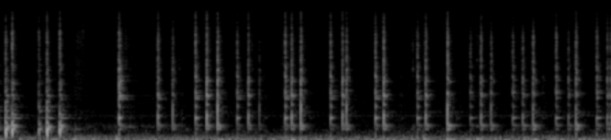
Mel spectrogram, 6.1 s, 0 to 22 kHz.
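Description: Fingertips tap quickly on the lid and side of a hollow, hand-sized printed metal Pokémon card tin held close to the microphone. A fast, uneven series of dry, clicky taps with a low hollow tone around 320 Hz sounds out. Each tap dies almost at once, with brighter clicks on some strikes.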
